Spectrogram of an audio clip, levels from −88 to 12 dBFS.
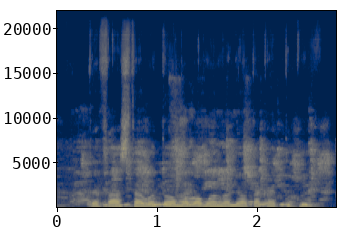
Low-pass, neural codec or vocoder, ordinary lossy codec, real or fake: none; vocoder, 44.1 kHz, 128 mel bands every 256 samples, BigVGAN v2; none; fake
